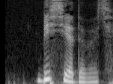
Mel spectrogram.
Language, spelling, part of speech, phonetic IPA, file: Russian, беседовать, verb, [bʲɪˈsʲedəvətʲ], Ru-беседовать.ogg
- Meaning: to converse, to talk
